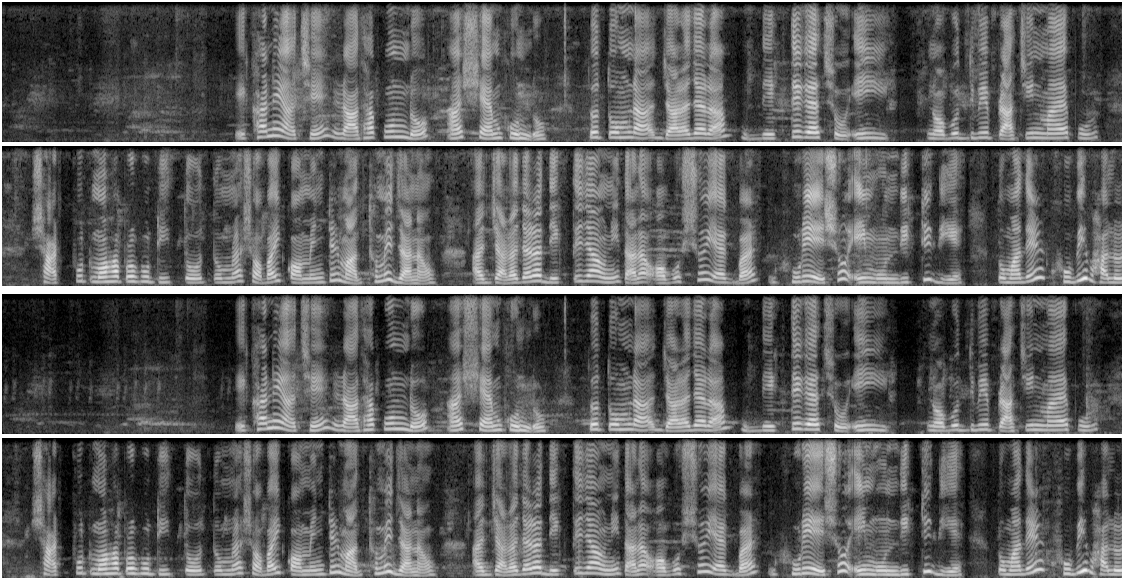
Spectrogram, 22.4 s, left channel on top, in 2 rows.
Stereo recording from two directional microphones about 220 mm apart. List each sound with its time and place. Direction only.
2.3 s a woman's voice: 20° right (ahead or behind)
21.1 s a woman's voice: 15° right (ahead or behind)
